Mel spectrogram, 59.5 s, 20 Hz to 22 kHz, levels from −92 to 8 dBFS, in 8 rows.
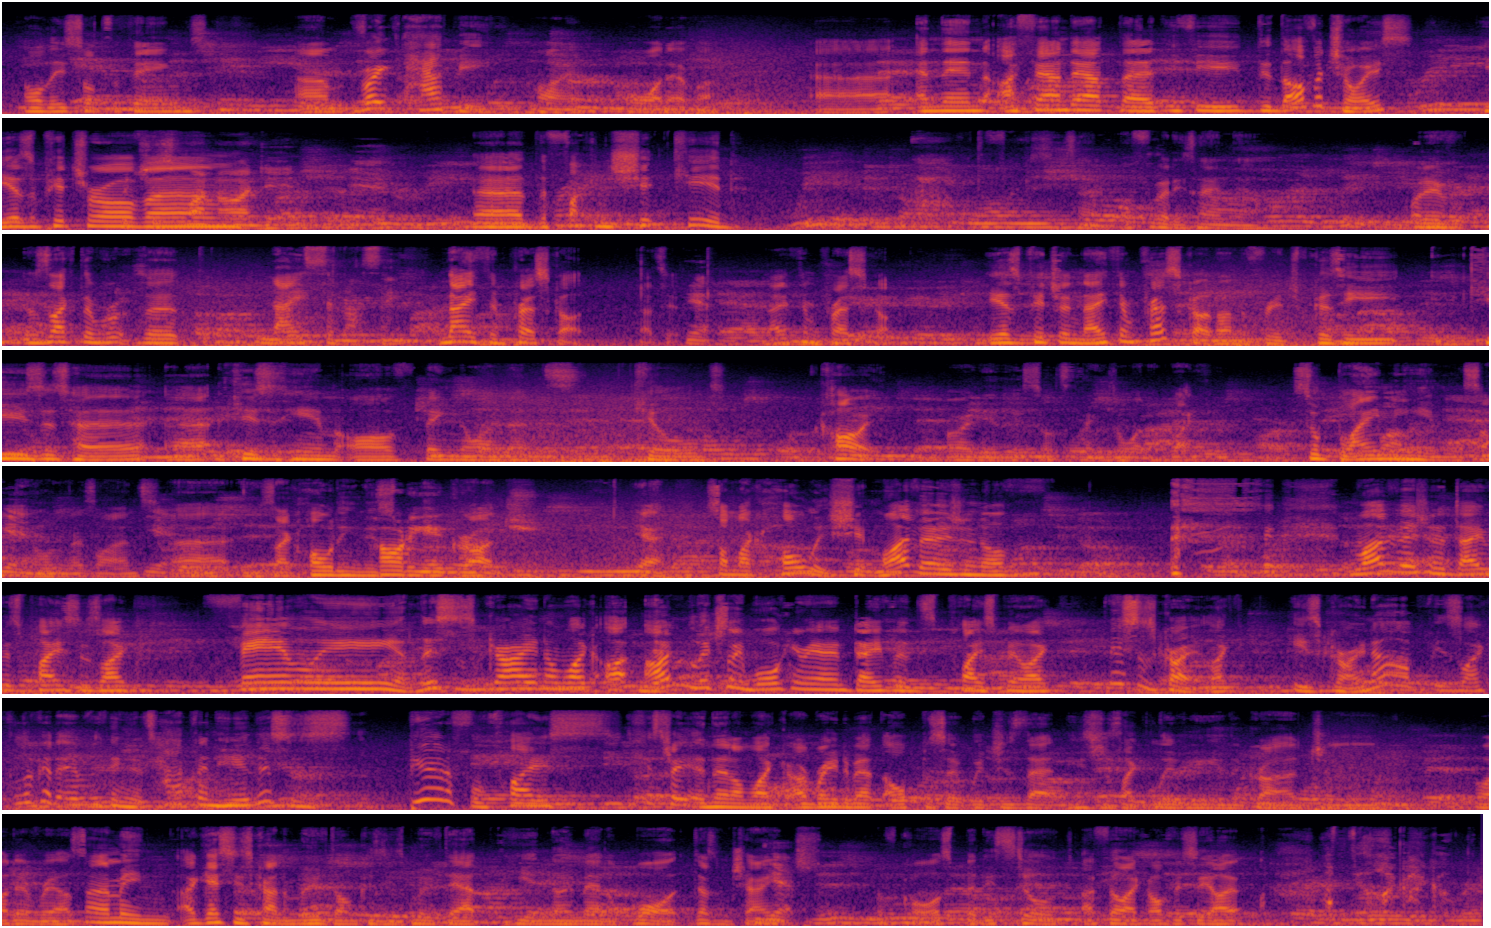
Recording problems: voice in the background; loud; throughout; 7 dB below the speech
wind noise on the microphone; occasional gusts; 20 dB below the speech

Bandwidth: 13.5 kHz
